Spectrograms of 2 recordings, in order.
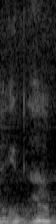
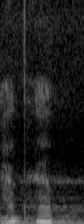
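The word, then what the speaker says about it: اذهب: Kok langsung baca idhab, bukan adhab dan semacamnya.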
